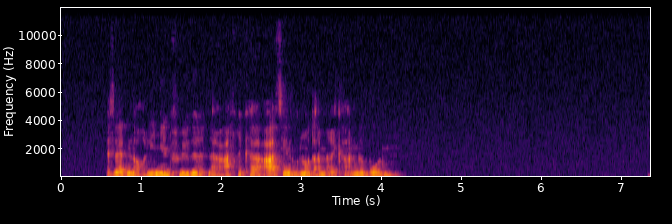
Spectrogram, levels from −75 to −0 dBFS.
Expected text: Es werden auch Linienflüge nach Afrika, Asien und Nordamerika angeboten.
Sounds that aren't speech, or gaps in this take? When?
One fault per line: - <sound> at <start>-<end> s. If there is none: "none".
none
